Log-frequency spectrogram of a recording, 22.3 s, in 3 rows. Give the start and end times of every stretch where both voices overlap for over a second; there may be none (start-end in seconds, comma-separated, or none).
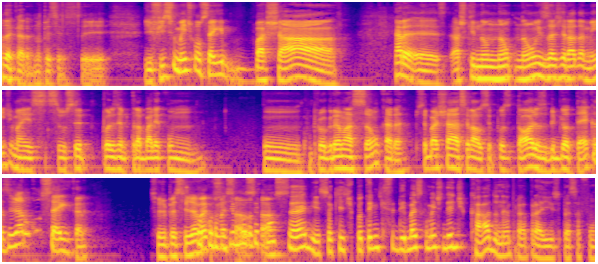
17.1-18.4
